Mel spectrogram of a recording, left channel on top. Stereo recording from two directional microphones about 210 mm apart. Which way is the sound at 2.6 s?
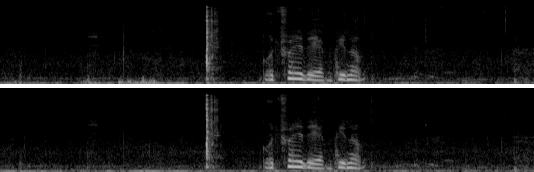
Centre (ahead or behind).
